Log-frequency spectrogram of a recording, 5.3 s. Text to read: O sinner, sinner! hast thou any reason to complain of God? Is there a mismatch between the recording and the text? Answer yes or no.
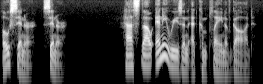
yes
